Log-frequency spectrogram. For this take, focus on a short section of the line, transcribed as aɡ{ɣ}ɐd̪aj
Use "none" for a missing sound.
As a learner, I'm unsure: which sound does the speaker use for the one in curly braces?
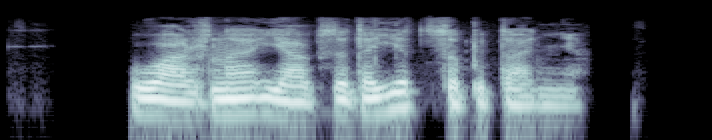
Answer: z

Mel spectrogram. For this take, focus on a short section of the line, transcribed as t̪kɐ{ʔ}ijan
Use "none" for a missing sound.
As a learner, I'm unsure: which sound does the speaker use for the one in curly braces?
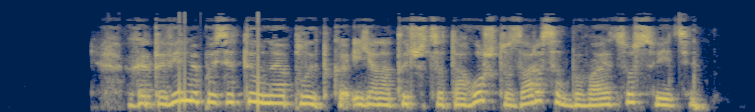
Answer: ʔ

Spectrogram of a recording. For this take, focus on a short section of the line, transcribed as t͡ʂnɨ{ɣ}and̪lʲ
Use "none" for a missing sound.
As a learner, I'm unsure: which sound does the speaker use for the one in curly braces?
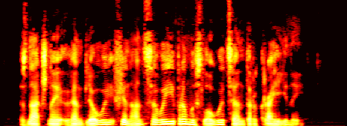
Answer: ɣ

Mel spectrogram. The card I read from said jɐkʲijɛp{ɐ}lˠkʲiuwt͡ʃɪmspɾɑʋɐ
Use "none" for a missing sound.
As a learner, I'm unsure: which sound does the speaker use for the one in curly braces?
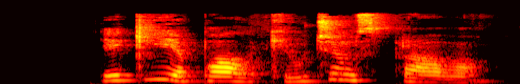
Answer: ɑ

